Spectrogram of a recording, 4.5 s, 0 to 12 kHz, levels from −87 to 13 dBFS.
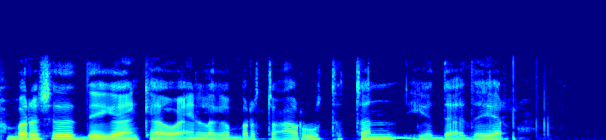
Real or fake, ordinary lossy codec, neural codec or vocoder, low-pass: real; none; none; 7.2 kHz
